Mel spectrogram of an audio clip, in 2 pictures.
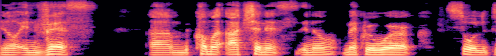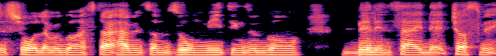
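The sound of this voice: A man talks at a moderate pace in a fairly low pitch. His tone is dark and mellow, with little pitch movement.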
